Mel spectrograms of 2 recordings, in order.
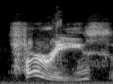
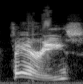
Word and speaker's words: furries: And then you describe them as furries, which would be how we would pronounce it here. It's not that they're fairies. No. It's that they're furries.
